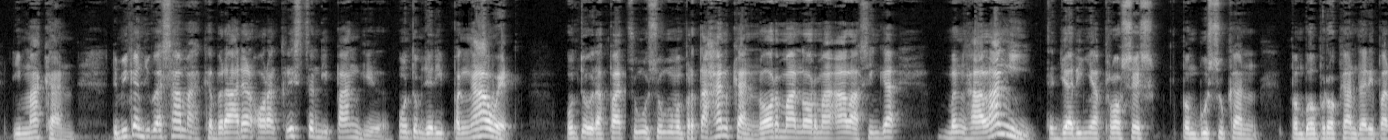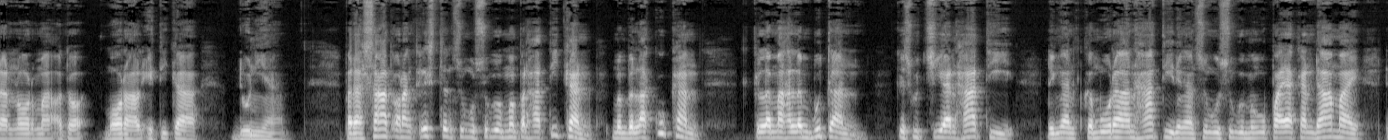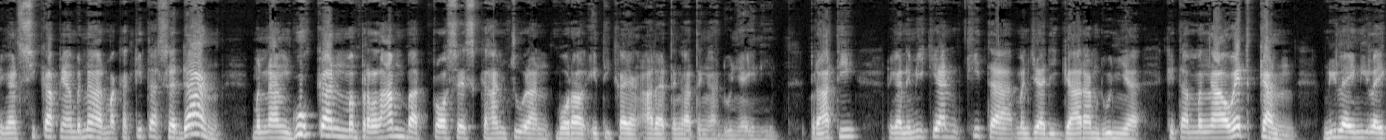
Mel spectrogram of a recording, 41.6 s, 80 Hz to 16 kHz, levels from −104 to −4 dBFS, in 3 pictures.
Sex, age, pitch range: male, 50-69, 130-155 Hz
